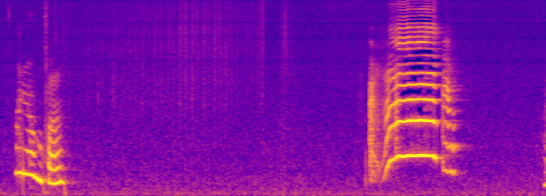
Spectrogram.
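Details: A pet Goffin's cockatoo indoors gives a quick pair of falling, voice-like syllables, then after a pause a loud, drawn-out nasal word lasting about a second.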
